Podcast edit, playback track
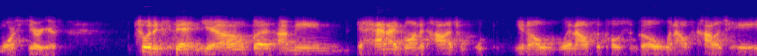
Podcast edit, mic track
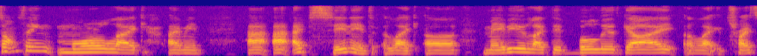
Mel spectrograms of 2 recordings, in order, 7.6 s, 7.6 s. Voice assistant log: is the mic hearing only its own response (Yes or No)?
No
